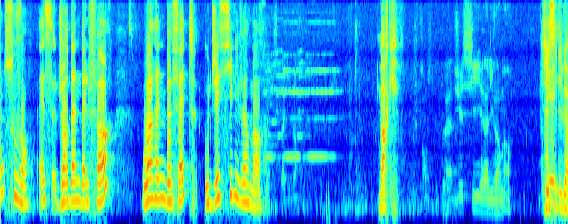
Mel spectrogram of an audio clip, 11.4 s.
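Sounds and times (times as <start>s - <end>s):
speech: 0.0s - 5.3s, 7.6s - 8.0s, 9.5s - 11.3s
game show buzzer: 5.2s - 6.9s.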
